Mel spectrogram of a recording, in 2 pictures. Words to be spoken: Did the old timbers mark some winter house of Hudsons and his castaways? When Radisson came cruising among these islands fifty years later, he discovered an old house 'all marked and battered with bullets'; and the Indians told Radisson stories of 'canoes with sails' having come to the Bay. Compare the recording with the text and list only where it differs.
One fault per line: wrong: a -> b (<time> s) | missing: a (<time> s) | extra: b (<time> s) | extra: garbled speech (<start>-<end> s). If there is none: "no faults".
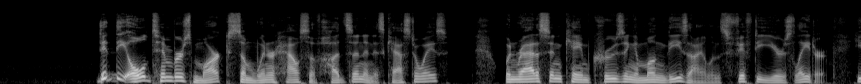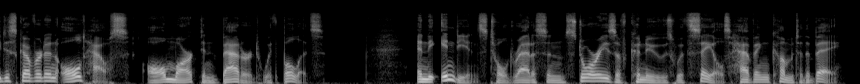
wrong: Hudsons -> Hudson (3.3 s)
